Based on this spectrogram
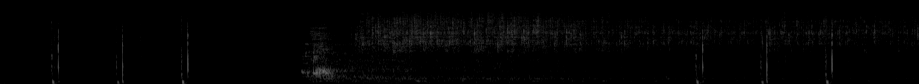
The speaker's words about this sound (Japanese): お湯たまるまで時間かかるから先に体洗っちゃおうね。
